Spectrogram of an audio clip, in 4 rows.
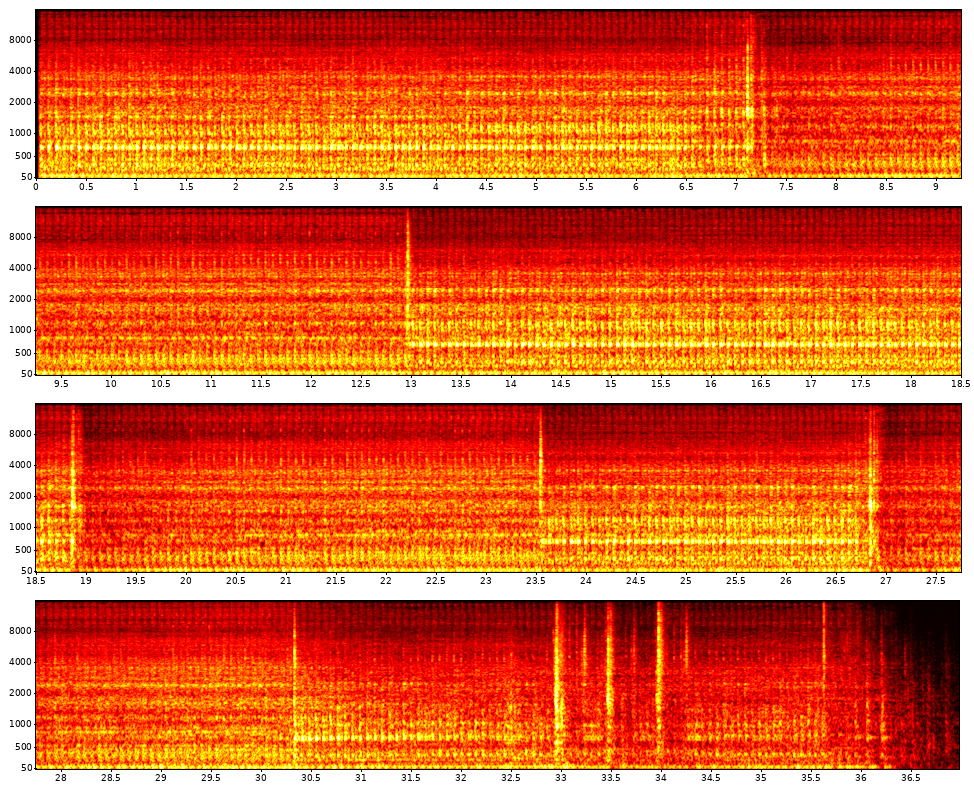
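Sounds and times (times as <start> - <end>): motorcycle engine idling: 0.1 - 36.4
gear-shift pedal click: 32.4 - 34.4.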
